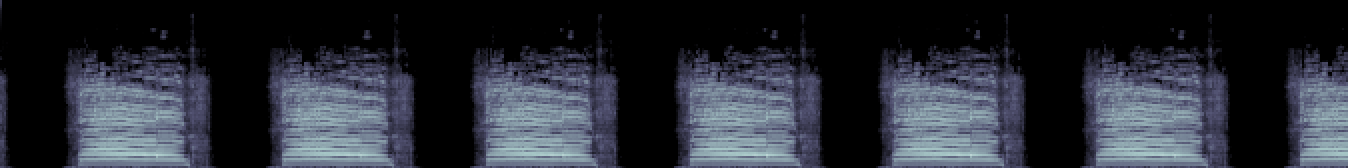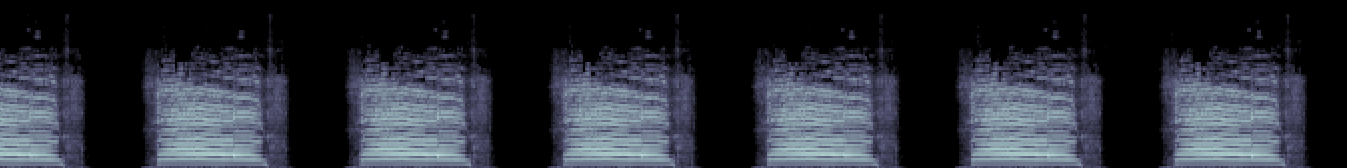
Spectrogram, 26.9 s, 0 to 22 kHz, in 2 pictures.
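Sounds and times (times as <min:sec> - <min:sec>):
cat meowing: 0:00.7 - 0:02.0, 0:02.7 - 0:04.1, 0:04.8 - 0:06.1, 0:06.8 - 0:08.1, 0:08.8 - 0:10.2, 0:10.9 - 0:12.2, 0:12.9 - 0:14.2, 0:14.9 - 0:16.3, 0:17.0 - 0:18.4, 0:19.0 - 0:20.4, 0:21.0 - 0:22.4, 0:23.1 - 0:24.4, 0:25.1 - 0:26.5.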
